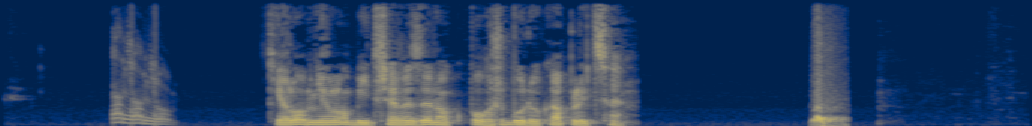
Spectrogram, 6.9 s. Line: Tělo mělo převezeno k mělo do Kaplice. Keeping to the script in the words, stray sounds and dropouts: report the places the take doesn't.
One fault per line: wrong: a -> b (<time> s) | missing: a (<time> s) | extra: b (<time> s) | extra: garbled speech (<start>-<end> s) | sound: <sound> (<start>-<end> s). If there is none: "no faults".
sound: chirp (0.8-1.2 s)
extra: být (2.3 s)
wrong: mělo -> pohřbu (3.1 s)
sound: whoosh (5.4-5.7 s)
